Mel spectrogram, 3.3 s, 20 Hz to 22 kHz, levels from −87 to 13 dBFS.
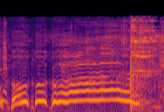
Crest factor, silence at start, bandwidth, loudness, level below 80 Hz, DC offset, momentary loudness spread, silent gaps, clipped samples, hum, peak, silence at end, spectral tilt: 14 dB; 0 s; 13 kHz; -14 LUFS; -46 dBFS; under 0.1%; 5 LU; none; under 0.1%; none; 0 dBFS; 0 s; -2.5 dB/octave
